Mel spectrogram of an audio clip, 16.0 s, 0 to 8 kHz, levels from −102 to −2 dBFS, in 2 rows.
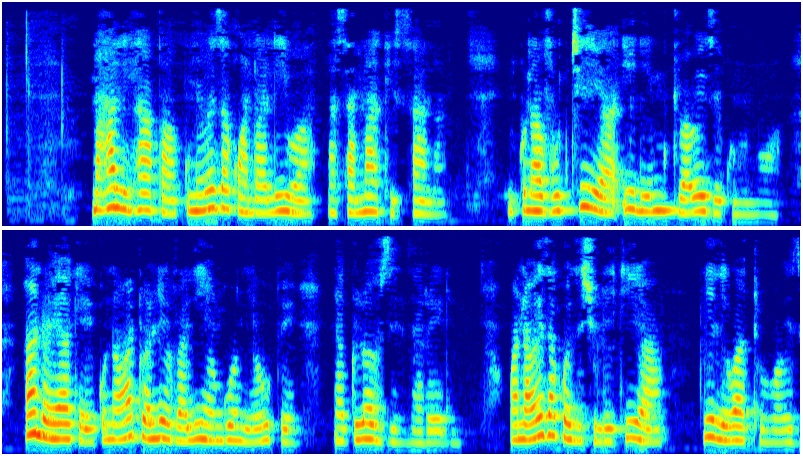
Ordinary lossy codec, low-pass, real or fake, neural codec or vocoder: MP3, 32 kbps; 7.2 kHz; fake; codec, 44.1 kHz, 7.8 kbps, Pupu-Codec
